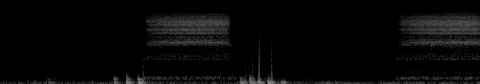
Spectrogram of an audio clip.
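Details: Wild young barn owl siblings in a monitored nest box, competing for food: two long, harsh, broadband hissing screeches about two seconds each, with thumping and scuffling sounds between them.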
